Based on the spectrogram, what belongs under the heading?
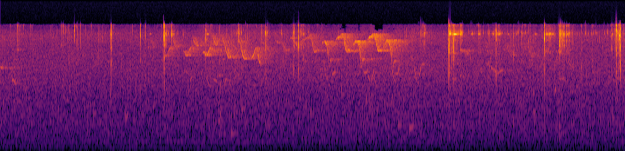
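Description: A songbird sings a run of high whistled notes for about two seconds over the steady rush of a trout stream, with a few sharp clicks.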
